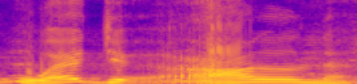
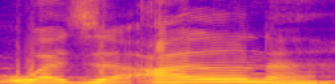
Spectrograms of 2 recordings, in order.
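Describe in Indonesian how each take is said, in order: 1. Konsonan di tengah terdengar seperti j. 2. Konsonan di tengah terdengar seperti z. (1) "tapi waja'alna" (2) "bukan waja'alna"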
